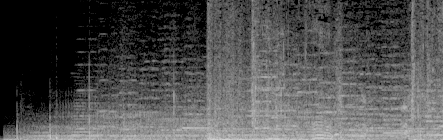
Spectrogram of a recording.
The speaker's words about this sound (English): Dashing outside, they're amazed to find themselves overlooking Royston Vasey under attack from a barrage of flaming rocks.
